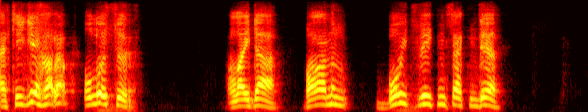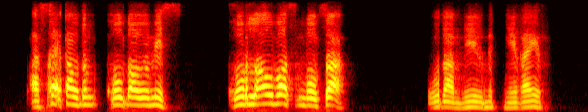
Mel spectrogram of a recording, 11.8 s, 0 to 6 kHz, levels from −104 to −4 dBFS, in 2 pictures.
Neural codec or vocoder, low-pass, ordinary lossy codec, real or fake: codec, 24 kHz, 1 kbps, SNAC; 5.4 kHz; Opus, 24 kbps; fake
